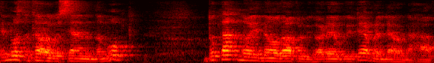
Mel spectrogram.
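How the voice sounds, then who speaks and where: Speaking very fast in a Dublin accent, a man swings his pitch very widely. Room echo is audible and background noise is noticeable. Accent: Dublin Irish. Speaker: rock musician and show host. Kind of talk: casual chat, reminiscing.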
